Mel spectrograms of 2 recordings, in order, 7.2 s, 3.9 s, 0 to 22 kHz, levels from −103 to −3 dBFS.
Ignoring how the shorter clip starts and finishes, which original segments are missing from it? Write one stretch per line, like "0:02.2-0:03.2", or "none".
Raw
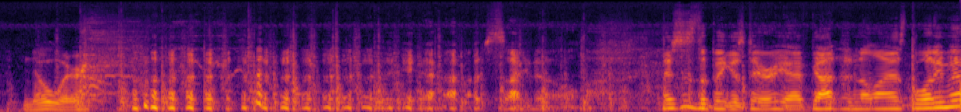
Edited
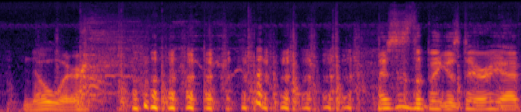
0:02.7-0:04.8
